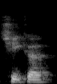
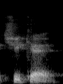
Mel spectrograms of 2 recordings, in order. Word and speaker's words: Chike: name uh chike uh some people pronounce it chica others if you go to the continent it would be GK and of course names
